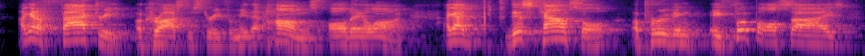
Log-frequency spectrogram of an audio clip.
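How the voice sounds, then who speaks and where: Lively intonation at a fairly slow pace comes through with audible room echo. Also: man, fairly high pitch for a man. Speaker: town council member. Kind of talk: public meeting remarks. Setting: council meeting chamber. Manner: loud.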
